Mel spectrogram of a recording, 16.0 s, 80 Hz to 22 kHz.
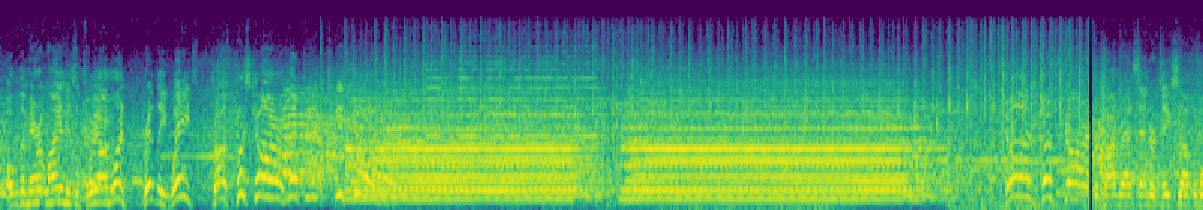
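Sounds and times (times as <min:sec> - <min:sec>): arena goal horn blasts: 0:04.5 - 0:12.7.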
